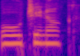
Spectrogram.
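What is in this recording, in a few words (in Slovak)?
"účinok", Slovak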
